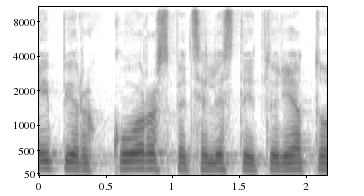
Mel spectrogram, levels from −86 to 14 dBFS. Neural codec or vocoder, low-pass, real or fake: none; 9.9 kHz; real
